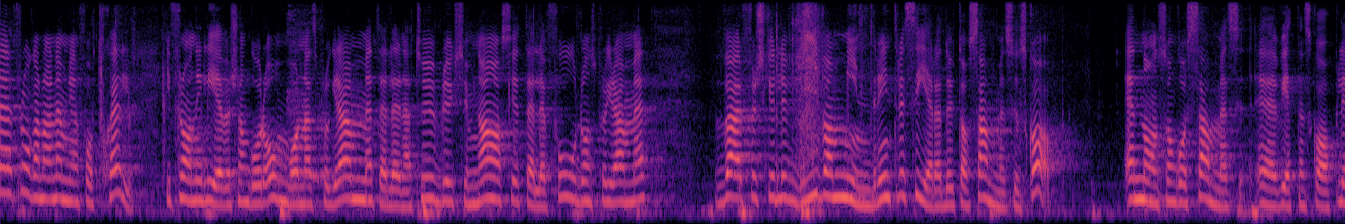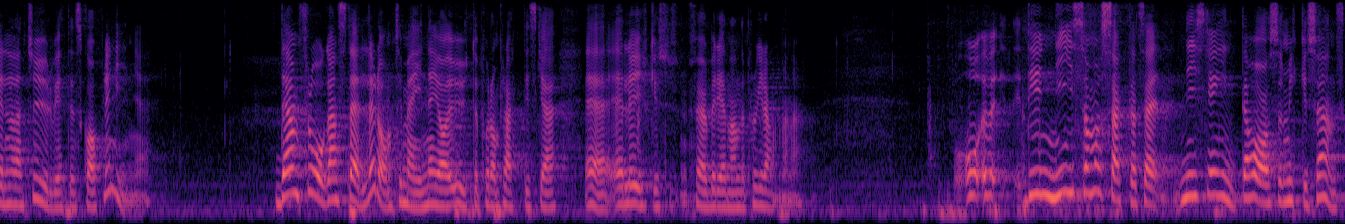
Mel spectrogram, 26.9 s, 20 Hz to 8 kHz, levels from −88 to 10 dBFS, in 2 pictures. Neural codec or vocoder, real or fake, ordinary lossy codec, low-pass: none; real; none; none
